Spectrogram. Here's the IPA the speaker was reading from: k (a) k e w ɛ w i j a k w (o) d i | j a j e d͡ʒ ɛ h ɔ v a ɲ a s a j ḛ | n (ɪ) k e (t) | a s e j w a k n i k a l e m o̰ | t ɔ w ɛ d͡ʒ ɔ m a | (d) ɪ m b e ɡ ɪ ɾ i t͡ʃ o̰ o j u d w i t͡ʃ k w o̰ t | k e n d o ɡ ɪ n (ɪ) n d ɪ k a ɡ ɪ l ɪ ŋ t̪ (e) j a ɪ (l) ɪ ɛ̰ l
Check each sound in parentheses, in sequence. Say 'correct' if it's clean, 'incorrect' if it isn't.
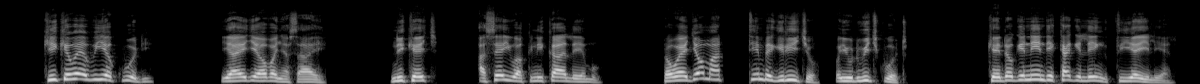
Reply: incorrect, correct, incorrect, incorrect, incorrect, correct, incorrect, correct

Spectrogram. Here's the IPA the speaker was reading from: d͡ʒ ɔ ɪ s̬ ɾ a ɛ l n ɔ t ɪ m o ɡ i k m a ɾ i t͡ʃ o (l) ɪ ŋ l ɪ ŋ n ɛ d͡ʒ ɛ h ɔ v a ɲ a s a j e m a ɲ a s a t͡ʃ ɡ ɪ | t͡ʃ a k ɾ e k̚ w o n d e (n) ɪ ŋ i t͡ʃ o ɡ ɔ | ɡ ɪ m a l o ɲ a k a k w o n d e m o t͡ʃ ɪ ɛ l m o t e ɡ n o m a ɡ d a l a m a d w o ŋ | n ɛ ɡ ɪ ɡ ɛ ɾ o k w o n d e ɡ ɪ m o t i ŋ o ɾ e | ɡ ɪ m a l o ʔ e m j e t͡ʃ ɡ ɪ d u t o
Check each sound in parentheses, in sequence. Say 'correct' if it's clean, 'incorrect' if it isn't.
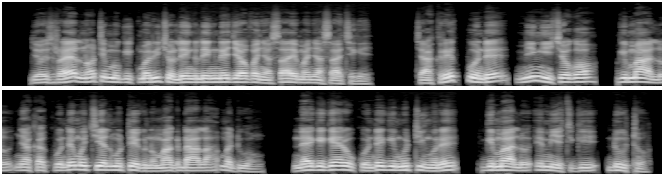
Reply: correct, incorrect

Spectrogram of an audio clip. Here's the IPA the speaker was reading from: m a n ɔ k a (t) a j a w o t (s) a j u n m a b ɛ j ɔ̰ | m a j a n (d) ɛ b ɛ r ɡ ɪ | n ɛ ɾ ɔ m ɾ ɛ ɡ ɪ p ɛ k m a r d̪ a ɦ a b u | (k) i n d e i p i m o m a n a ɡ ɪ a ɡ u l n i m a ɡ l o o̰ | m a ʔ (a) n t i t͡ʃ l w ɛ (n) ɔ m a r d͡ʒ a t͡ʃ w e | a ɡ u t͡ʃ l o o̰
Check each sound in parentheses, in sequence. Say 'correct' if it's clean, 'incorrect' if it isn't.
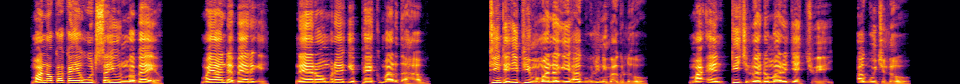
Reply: incorrect, correct, correct, incorrect, incorrect, incorrect

